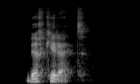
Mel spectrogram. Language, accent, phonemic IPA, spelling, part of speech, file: French, France, /bɛʁ.ke.lat/, berkélate, noun, LL-Q150 (fra)-berkélate.wav
- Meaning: berkelate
